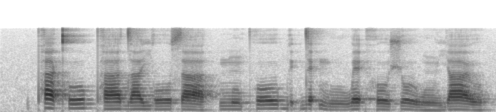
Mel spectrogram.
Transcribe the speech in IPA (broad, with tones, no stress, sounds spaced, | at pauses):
pʰ ä˦˨ kʰ o˦ pʰ ä˦ d ä˦ j o˦ s ä˦˨ | m ũ˨ pʰ o˦ ʊ̯ b ɪ˦ ʔ d ɛ˦ ʔ m u˨ w ɛ˦ ʔ h o˦˨ ʊ̯ ʃ o˦˨ ʊ̯ w ũ˨ j a˦˨ ʊ̯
